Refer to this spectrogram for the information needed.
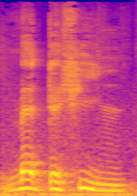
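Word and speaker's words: Medellín: Next to Medellin, which, like the locals, we learned to pronounce Medellin,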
